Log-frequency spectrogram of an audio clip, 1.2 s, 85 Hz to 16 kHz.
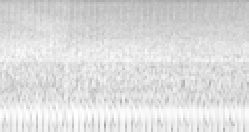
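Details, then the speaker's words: Free generator with its AVR plugged in, started cold with no load: steady, even single-cylinder drone with clean low beat, no misses or knocks; running beautifully, output pot still needs adjusting toward about 122 volts; normal running. "all right there's our avr plugged in let's fire up and see where she lands oh she's cold running beautifully"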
